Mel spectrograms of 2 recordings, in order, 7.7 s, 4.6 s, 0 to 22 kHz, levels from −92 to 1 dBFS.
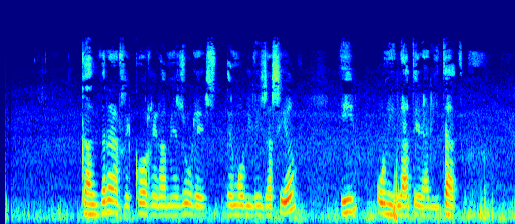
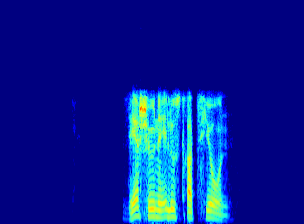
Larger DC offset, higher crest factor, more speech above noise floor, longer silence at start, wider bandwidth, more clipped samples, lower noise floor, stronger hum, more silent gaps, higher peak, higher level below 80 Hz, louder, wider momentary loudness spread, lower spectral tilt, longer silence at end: neither; about the same, 22 dB vs 26 dB; second, 25 dB vs over 61 dB; second, 0.1 s vs 1.95 s; first, 10.5 kHz vs 4.5 kHz; neither; second, -52 dBFS vs under -90 dBFS; neither; neither; about the same, -6 dBFS vs -8 dBFS; first, -58 dBFS vs -80 dBFS; about the same, -27 LUFS vs -27 LUFS; about the same, 16 LU vs 17 LU; first, -6 dB/octave vs -0.5 dB/octave; second, 0 s vs 1.2 s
